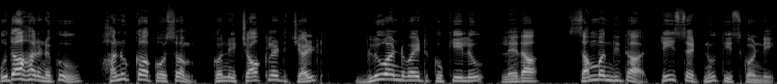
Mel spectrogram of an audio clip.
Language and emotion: Telugu, neutral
